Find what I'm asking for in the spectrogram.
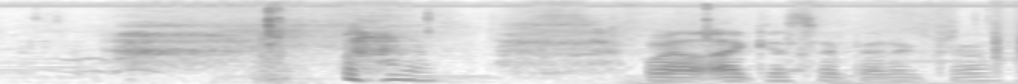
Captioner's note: both giggle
